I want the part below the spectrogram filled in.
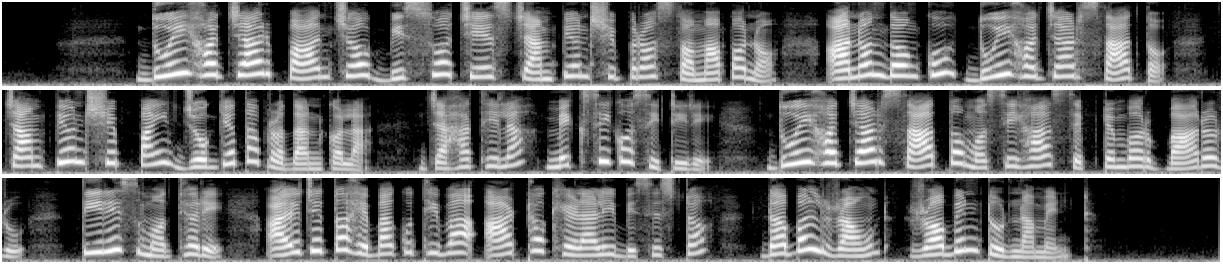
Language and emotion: Odia, neutral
